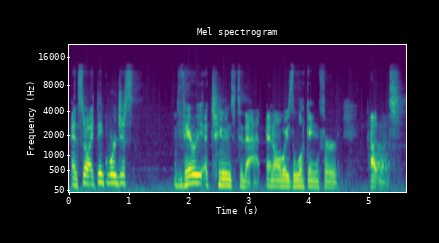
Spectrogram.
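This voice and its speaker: A man's voice: medium pitch, unhurried. Man rambling casually as an interview guest, faint music bed. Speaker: composer guest.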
